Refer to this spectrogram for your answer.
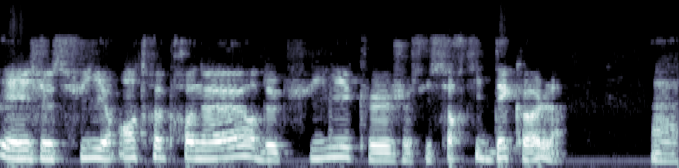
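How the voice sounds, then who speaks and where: A man at a fairly high pitch, speaking at a very slow pace with ordinary pitch variation. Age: 40s. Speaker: entrepreneur. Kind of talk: interview. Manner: halting.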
